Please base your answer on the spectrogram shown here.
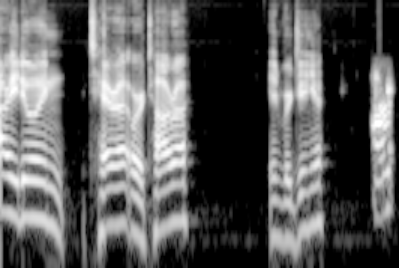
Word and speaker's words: Tara: Technically it is Tara, but I got a little tease when I was in elementary school, so I kind of changed it to Tara.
